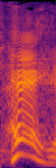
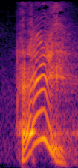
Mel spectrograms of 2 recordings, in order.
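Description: First: Higher-pitched, mildly yelled hey; imitated neighbor's yell. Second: Very high, loud, eager hey; friendly neighborly reply. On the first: Lady pulls up beside the trimmer, mock yell. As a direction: mimic a neighbor hollering for attention. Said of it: "she was yelling at me". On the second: Retold or imitated. Man hoping to connect with his neighbor, eager friendly hey. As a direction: chirp an over-friendly greeting back. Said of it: "a neighbor wants to be neighborly".

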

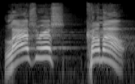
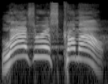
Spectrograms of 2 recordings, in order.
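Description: First: High, loud call by name. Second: High, loud ringing call into the tomb. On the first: Jesus at the grave calling Lazarus by name, loud high call. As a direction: summon him out, full voice. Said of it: "he calls him by name". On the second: Jesus calling Lazarus out of the grave, loud high call. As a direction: call the dead man out by name. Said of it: "called in a loud voice". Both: Retold or imitated.

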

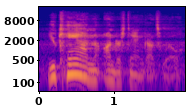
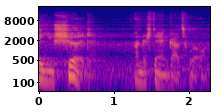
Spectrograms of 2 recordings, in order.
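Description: First: Slow line with "can" stretched and emphasized; stress on CAN. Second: "should" emphasized, pause, then low soft finish; stress on SHOULD. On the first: Preacher assuring congregation God's will is knowable, stress on "can". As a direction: lean firmly on "can", then ease off. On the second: Preacher telling congregation it is a command, stress on "should". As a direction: land on "should", pause, drop the rest low. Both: Real, not acted.

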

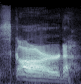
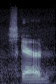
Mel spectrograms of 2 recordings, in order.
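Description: First: Scarred with a long pirate arr, louder; pirate-style scarred. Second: Said in the usual way. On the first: Shown as a demonstration. Pastor joking about the child's misspelling, louder with a pirate arr in Scarred. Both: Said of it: "That's what pirates feel when they're frightened".

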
